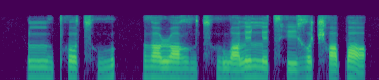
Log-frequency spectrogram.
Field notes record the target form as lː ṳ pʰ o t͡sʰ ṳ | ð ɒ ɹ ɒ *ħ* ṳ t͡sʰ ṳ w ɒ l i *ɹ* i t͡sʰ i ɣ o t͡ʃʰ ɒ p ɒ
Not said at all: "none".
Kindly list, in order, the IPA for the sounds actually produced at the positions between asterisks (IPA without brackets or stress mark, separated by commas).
ɣ, lː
